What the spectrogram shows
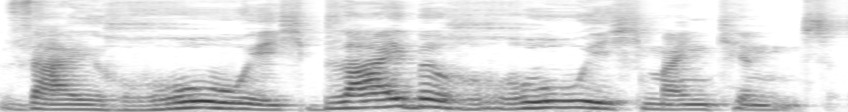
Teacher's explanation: I used this uvular trill instead of the more standard fricative. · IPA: [ʀ]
